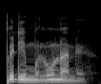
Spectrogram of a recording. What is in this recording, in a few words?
"pwdi mwluñ nanw", Apatani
